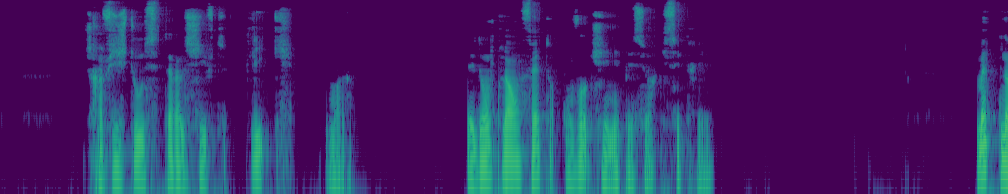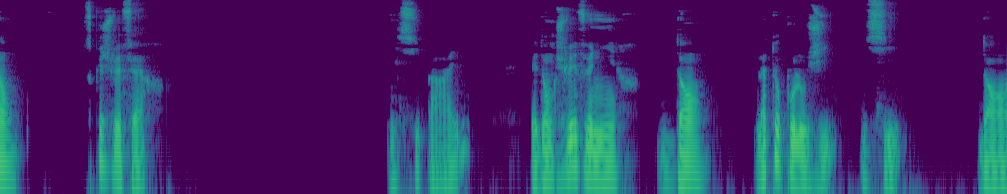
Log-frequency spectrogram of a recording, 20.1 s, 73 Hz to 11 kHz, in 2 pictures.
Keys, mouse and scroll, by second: 0.3 ctrl+right click, 1.9 click, 3.6 right click, 4.4 ctrl+right click, 7.6 right click, 8.2 ctrl+right click, 9.6 right click, 10.2 alt+right click, 10.8 ctrl+right click, 12.2 right click, 13.5 right click, 14.8 right click, 14.9 ctrl+right click, 15.4 ctrl+right click.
